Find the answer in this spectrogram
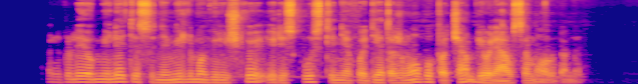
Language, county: Lithuanian, Alytus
